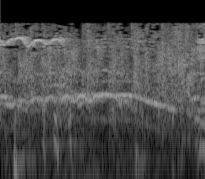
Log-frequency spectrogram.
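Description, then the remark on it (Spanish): A crowd, the audience of the show La Venganza Será Terrible, shouts and cheers together in a dense, steady roar with scattered claps, while a thin sustained tone hums underneath throughout the short burst. “Hemos escuchado porque si no aparecemos solos, griten algo. Por favor.”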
